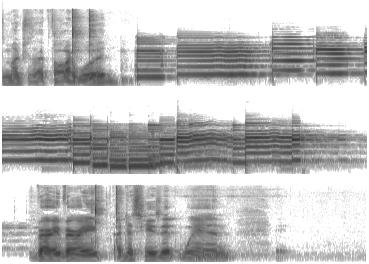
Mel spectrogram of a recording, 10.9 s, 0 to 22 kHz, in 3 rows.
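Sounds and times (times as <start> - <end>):
speech: 0.0 - 1.4, 7.7 - 10.2
electric guitar played through a reverb pedal: 1.2 - 7.6.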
